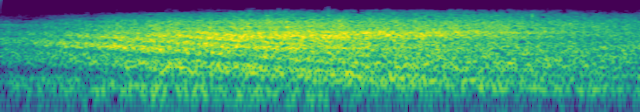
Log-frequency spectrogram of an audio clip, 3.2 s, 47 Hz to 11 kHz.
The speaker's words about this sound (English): Attention, please. OAS Flight 144, now leaving on runway 2 for Argentina.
